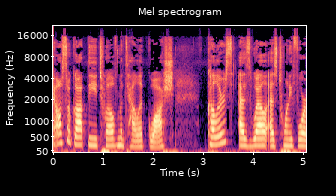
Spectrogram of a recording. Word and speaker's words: gouache: So I finally mastered the ability to say that word. For the longest time I was saying it wrong. I even threw a goulash in there.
